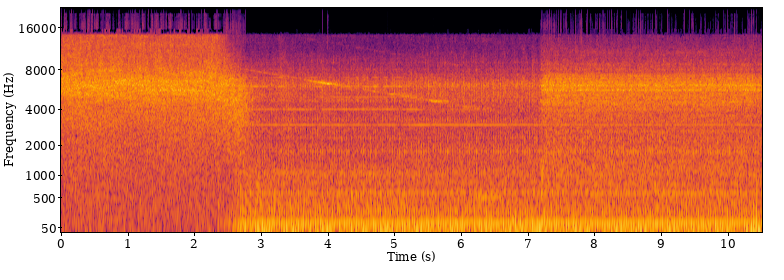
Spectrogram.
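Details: 2013 VW Passat TDI SEL diesel idling: a steady low hum with a buzzy edge and hissing air. The owner traces it to the exhaust throttle valve and asks whether it is normal.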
